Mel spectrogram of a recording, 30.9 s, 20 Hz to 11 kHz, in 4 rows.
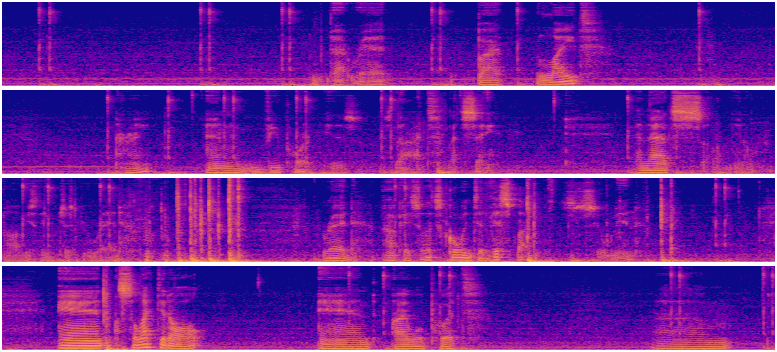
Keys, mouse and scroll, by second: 0.4-2.2 drag, 4.3-6.0 drag, 8.8-11.8 drag, 14.0-18.1 drag, 19.4-20.7 drag, 20.7 KP_Decimal, 22.1 Tab, 24.3 a.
